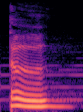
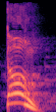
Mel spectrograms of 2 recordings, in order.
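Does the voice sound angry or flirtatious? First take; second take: flirtatious; angry. First: The name is called in a soft teasing tone. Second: The name is called out in an angry tone. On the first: The caller is teasing affectionately. "kalau nadanya Teng, Teng, sudah pasti dia godain" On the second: The caller is angry. "Yang nadanya Tong, sudah pasti dia marah"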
